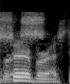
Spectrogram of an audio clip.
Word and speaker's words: Cerberus: It's called Odious and Cerberus. Tell me how to pronounce it. – Cerberus. – There you go.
